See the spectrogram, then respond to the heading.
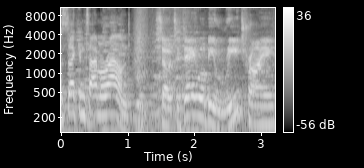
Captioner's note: whoosh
